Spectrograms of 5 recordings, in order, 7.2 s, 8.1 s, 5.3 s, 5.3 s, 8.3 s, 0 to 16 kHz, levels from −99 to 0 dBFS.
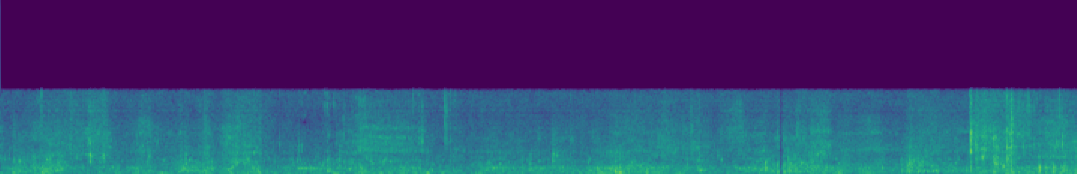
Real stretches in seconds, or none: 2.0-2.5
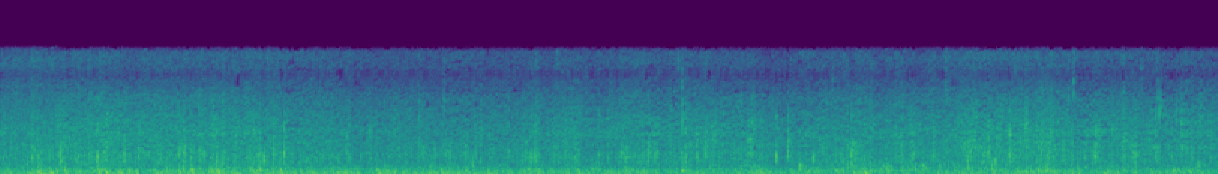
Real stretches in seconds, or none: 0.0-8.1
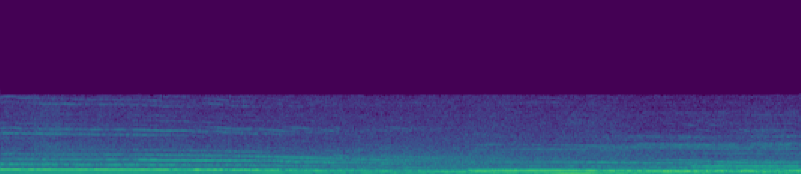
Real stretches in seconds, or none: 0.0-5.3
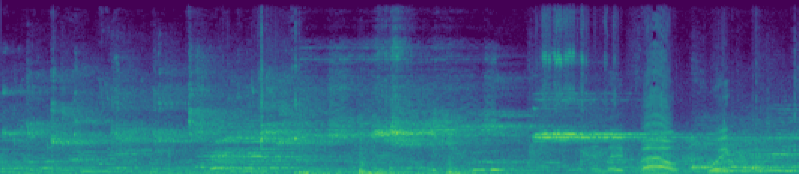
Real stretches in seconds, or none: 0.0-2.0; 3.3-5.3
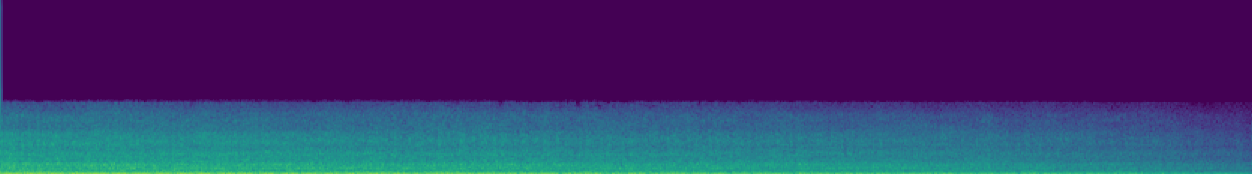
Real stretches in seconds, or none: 2.5-4.8

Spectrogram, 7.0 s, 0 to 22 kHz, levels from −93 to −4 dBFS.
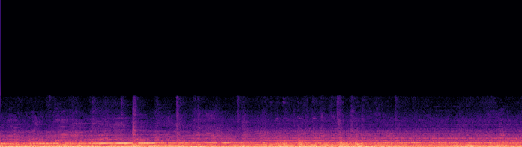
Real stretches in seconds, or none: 0.0-1.2; 3.6-7.0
